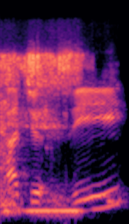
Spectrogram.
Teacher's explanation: jimnya huruf kolkolah dibaca memantul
